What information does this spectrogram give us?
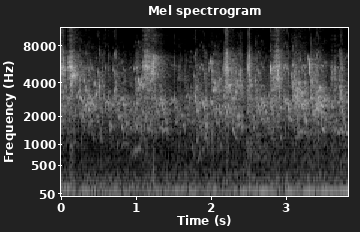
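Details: Lovebirds chirping: rapid high twittering and piercing squeaks overlapping in a constant flock chatter.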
